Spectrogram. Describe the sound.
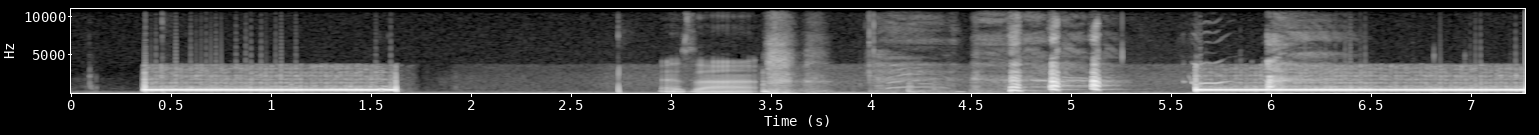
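A telephone rings on an outgoing call: two long, steady electronic ring tones separated by a pause, loud, with brief speech and breathy sounds in the gap between them.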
